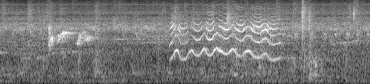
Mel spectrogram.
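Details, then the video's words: Laughingthrush singing at dawn, a warbling wavering whistled phrase of quick up-and-down notes after a few soft short calls. "Nghe Tiếng Chim Khướu Hót Cực Hay"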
